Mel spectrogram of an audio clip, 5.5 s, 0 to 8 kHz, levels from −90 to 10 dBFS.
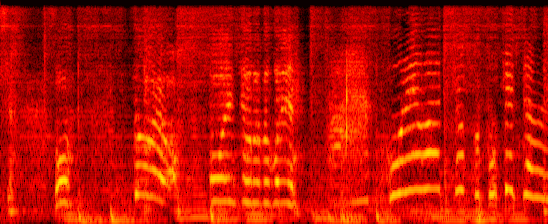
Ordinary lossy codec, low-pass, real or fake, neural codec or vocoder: none; 7.2 kHz; fake; codec, 32 kHz, 1.9 kbps, SNAC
